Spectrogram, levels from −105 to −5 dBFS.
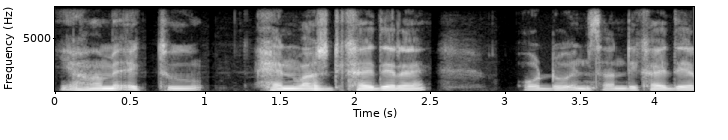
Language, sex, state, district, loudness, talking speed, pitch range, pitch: Hindi, female, Arunachal Pradesh, Papum Pare, -17 LUFS, 225 wpm, 135-140 Hz, 140 Hz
